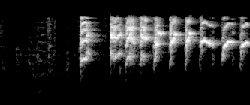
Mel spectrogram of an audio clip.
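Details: Rapid rattling series of about ten shrill chirps from a rosy-faced lovebird, packed into barely a second after a soft lead-in.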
